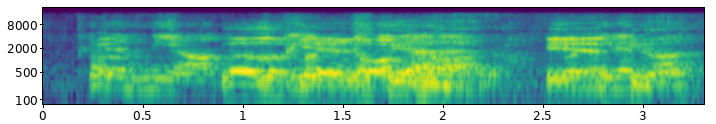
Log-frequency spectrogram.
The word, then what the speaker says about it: Lupita Nyong'o: No, Lupita Nyong'o.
